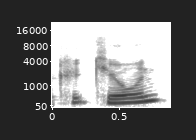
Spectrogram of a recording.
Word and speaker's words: Kuhn: So my uh guest here today is Trevor Cun. Am I pronouncing your name right? Yes, it's German.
